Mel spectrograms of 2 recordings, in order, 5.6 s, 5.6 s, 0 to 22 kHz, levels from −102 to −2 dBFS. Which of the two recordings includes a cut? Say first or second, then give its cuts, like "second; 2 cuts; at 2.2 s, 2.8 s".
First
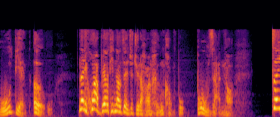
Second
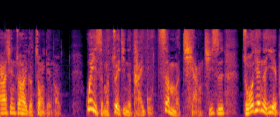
second; 1 cut; at 4.1 s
